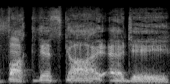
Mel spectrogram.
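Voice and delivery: slow, low, rough, creaky menacing voice. Imagining Venom talking to Eddie: Tom Hardy's Venom voice. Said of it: "Tom Hardy's Venom being like".

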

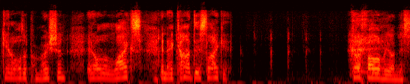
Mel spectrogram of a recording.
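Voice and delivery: half-whispered throughout. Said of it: "You started whispering".

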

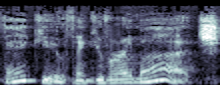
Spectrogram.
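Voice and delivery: fake woman's American twang. Queuing toward her, retelling her thanks to the people congratulating her, Catherine's American twang. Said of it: "she's got that kind of American twang".

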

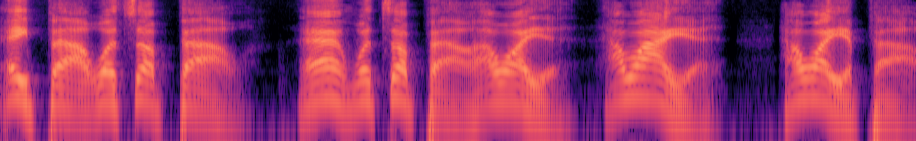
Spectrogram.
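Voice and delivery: put-on Boston accent. Mocking how someone talks, greeting a pal in a boston accent. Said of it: "that accent".

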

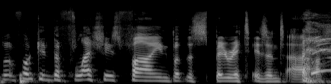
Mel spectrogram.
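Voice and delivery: words forced out while choking and coughing. Repeating a funny line after laughing and coughing: choking while talking. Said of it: "I'm just choking at the moment".

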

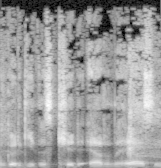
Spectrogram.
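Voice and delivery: usual speaking voice

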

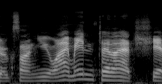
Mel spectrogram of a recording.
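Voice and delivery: high, loud cartoon villain voice. Joking about what a Dalek would say, voicing it in a Skeletor voice. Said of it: "the Dalek doing Skeletor voice thing".

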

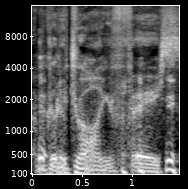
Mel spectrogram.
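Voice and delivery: very low, evil, demonic possessed-doll voice. Quoting a freaky doll from a story, creepy demonic voice. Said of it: "with a demonic voice, like".

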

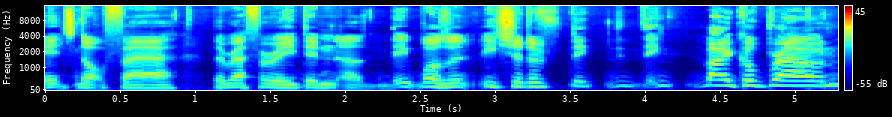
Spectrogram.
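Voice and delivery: put-on high, swooping sulky whine, stumbling over itself. Imitating a manager's complaint after defeat: mock whining about a referee. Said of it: "bottom lip quivering".

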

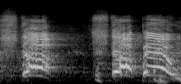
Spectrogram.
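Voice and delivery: mock very high, shrill shout, as through a megaphone. Speaker retells chasing a man through Covent Garden, retelling a megaphone shout. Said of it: "through this megaphone".

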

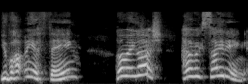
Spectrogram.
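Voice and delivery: mock very high, thrilled, gushing excitement. Retelling how a movie ends, imitating a character getting excited. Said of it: "then she gets a little excited".

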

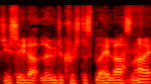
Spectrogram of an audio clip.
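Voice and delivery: put-on East London accent. Retelling a nerd character's football talk to the postman, in an EastEnders accent. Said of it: "he puts on this EastEnders accent where he goes".

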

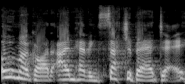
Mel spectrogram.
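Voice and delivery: mock irritated, exasperated, fed-up griping outburst. Retelling a failed demo injection's complaint: imitating someone pissed off. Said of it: "she got so pissed and she was like".

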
